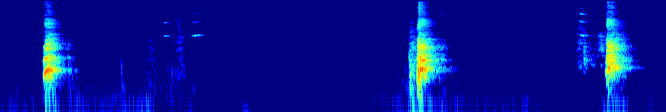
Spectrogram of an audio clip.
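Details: Samoyed dog facing a deer bone jerky in a wait challenge, holding back from eating; three short, sharp barks, spaced roughly five and two and a half seconds apart, with near silence between them.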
